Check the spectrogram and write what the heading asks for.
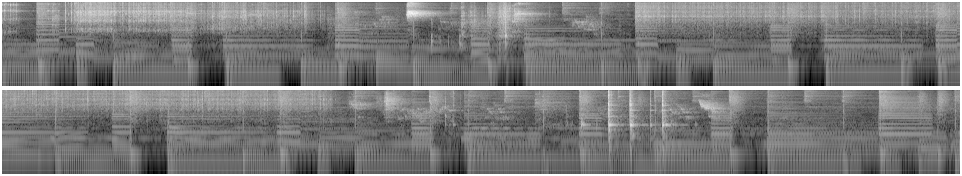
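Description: Background music throughout. Under it, an electric blade coffee grinder runs for about six seconds from around the middle, grinding dried chickpeas into flour, with a few sharp clicks near the end.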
